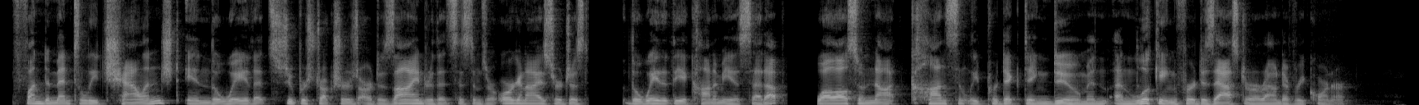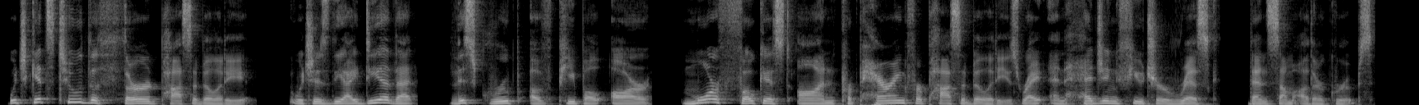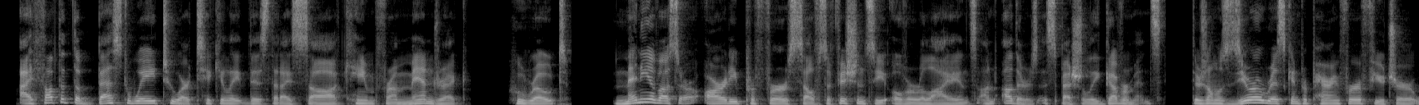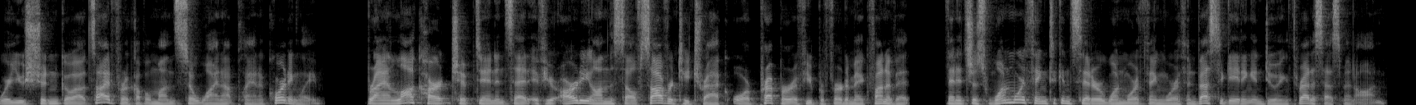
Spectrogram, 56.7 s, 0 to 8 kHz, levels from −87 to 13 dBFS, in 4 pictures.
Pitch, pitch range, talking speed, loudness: 120 Hz, 110-140 Hz, 175 wpm, -27 LUFS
